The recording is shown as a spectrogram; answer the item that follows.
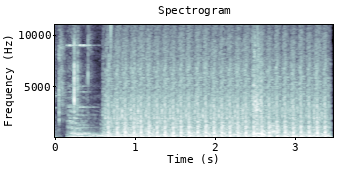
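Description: An enemy fires a machine gun in the Resident Evil 4 game, a fast rhythmic stream of loud close shots hammering on steadily after a brief opening clatter.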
